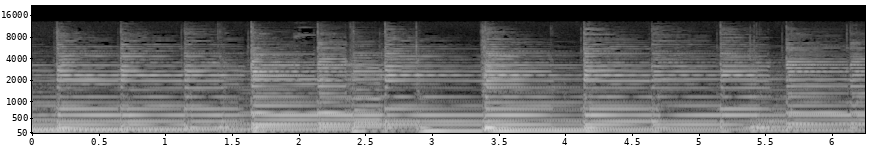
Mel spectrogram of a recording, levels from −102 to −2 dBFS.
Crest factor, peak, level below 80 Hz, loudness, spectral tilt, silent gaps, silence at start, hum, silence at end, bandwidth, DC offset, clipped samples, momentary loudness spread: 18 dB; -12 dBFS; -60 dBFS; -29 LUFS; -5.5 dB/octave; none; 0 s; none; 0 s; 13 kHz; under 0.1%; under 0.1%; 5 LU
